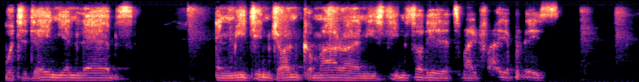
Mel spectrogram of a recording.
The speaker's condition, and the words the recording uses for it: Laryngectomy. By the way, before this, I used to speak with a Stephen Hawkins voice.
